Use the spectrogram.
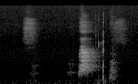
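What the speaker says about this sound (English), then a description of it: "The dogs are going crazy." Dogs barking faintly in the background, a few short yaps spread over a couple of seconds, one sharper and louder bark standing out, distant and quiet.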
